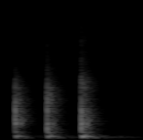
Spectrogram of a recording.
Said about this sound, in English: So she decided to head over to the house and knock on the door.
